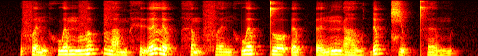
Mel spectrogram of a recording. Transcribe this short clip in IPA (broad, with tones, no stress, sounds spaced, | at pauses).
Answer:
f ə˧˩ n h w ə˧ m v ə˦˥ p̚ v a̤˨˩ m h ɨ̰˧˥ ə̯ l ə˨˩ p̚ h ə̰˧˨ m f ə̤˨˩ n h w ə˦˥ p̚ t̪ o˧ ʔ ə˨˩ p̚ ʔ ə˨˦ n ŋ a̤˨˩ w ɗ ə˦˥ p̚ t͡ɕ ə˨˩ p̚ t̪ʰ ə̤˨˩ m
